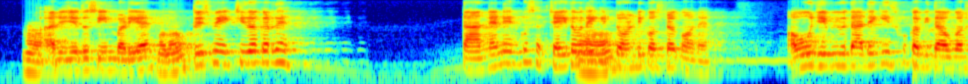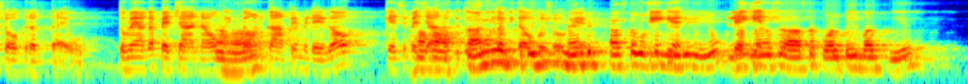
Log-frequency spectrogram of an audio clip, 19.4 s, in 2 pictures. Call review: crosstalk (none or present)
present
